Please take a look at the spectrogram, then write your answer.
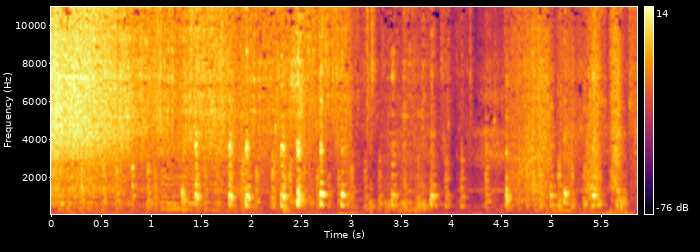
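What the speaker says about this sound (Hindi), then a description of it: "चार पांच मुर्गियां चली गई, उन्होंने सारा कुछ अच्छा अच्छा खा लेना, तुम लोग भी जाओ अंदर।" A group of backyard hens cluck and squawk in short, overlapping bursts while being driven into a cage, close and fairly loud, the calls thinning briefly before rising again.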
